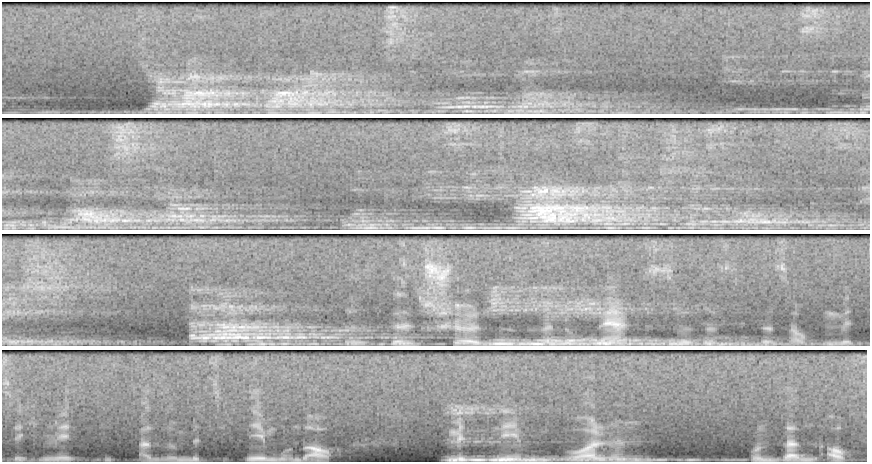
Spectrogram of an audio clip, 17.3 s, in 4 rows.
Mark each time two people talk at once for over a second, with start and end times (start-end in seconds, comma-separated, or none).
11.1-12.4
